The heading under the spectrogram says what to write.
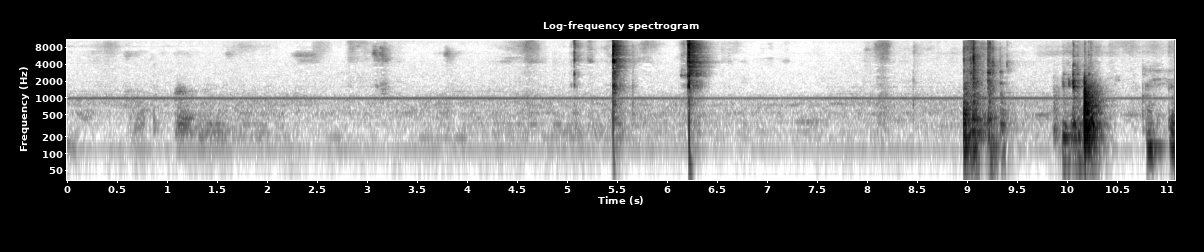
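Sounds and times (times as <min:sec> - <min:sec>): pocket knife clicks and snaps: 0:05.0 - 0:06.4.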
